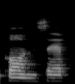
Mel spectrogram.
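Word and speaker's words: concept: kong kong kong, jadi konsep, ya. Oke, sekarang nggak susah lagi karena kalian udah tahu triknya, ya. Jadi sekali lagi bukan kon tapi kong, konsep, konsep.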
